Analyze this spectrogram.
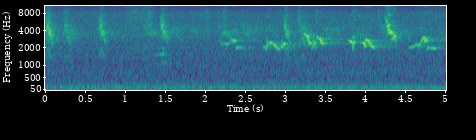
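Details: House sparrows fighting; sharp, scratchy chirps and short descending notes come in quick uneven bursts over a steady low rumble of background noise.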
